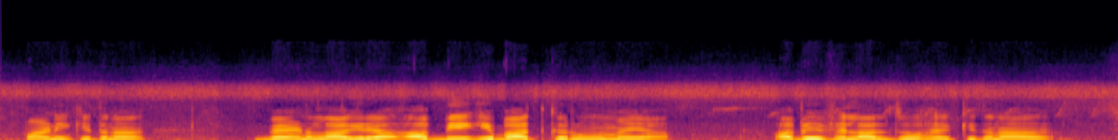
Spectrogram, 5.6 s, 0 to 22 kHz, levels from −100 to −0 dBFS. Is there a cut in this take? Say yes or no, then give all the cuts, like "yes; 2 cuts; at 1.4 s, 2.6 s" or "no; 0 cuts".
no; 0 cuts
